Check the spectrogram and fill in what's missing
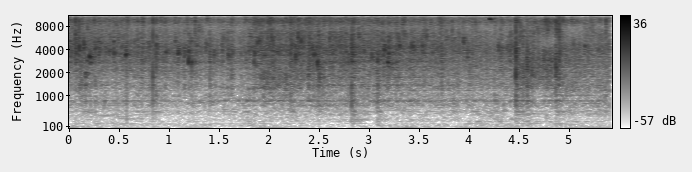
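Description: Two large chopped onions sizzle and crackle in hot oil in a kadai, a steady frying hiss with scattered pops and occasional stirring, close and continuous, with no talking.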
